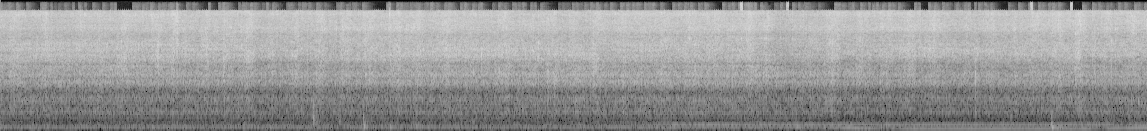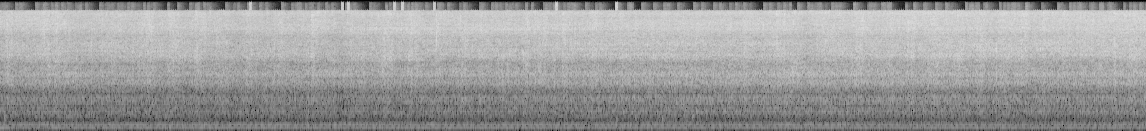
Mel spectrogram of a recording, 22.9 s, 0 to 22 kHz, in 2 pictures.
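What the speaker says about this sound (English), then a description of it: "I'm going to stop chatting for a little while I saute this" Ingredients for a 1928 chicken gumbo sauteing in a pan, a loud, unbroken frying sizzle and hiss that holds steady throughout, with faint stirring and a low hum beneath, no talking.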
